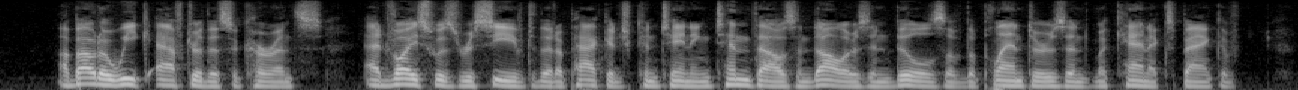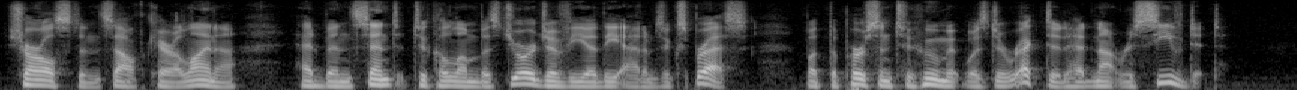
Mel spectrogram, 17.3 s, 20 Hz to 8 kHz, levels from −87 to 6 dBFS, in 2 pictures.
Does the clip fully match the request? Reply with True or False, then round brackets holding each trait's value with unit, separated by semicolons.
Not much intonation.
False (3.3 semitones)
